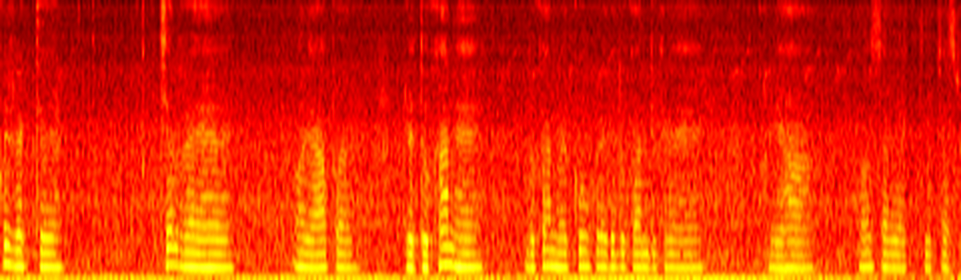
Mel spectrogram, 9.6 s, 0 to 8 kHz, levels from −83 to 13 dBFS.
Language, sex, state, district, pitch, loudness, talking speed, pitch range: Hindi, male, Chhattisgarh, Bilaspur, 150 Hz, -17 LUFS, 160 wpm, 145-155 Hz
